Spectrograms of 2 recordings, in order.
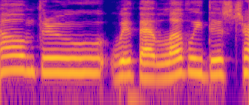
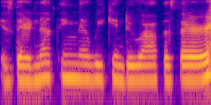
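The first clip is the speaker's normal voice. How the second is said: earnest, worried, concerned pleading tone; 4 semitones lower, 6 dB quieter than usual. Retelling how a father pleaded with an officer: imitating T.I. as a concerned parent. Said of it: "he just coming like the most concerned parent".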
